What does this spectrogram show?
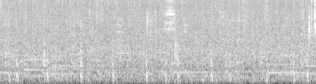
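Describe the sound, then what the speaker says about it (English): Rain falling in the village-building game Patron, a steady hiss of rainfall with soft scattered drop taps and faint rhythmic clip-clop footsteps beneath a quiet tonal hum. "here come the rains."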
